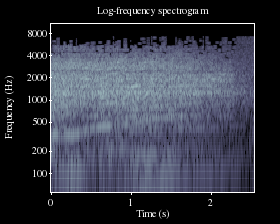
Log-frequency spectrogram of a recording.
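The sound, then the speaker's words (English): A sightseeing bus engine revs and pulls away, its low harmonic drone rising in pitch before gradually fading as it moves off. No voices are heard. “And now, folks, the first movie star's home that you're going to see on this sightseeing bus is the home of Buster Crabbe.”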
